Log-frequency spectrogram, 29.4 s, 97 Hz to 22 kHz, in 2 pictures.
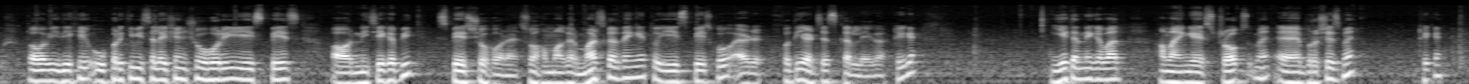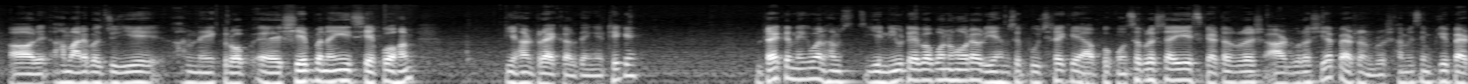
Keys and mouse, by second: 5.9 click, 10.3 click, 19.7-29.3 drag.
